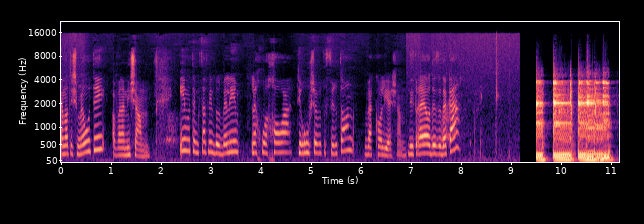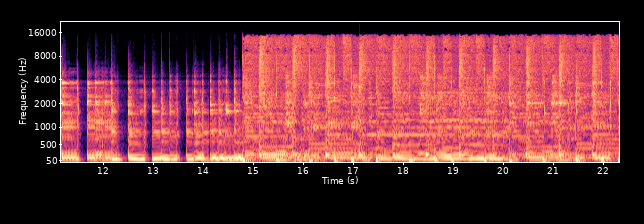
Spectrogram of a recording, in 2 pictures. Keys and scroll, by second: 11.5 1, 15.3 a, 15.7 ctrl+Tab, 17.9 b, 21.3 a, 21.9 b.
